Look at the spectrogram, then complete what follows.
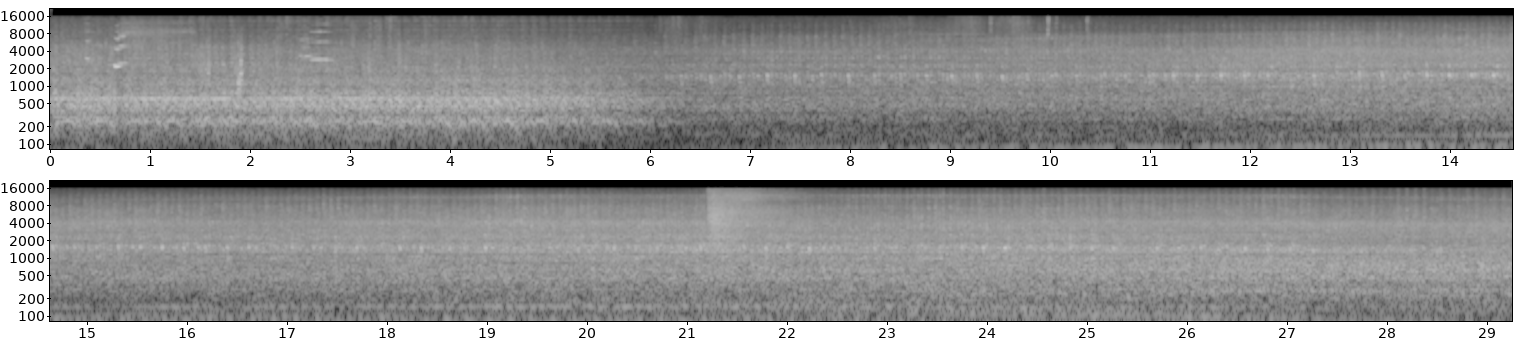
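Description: MaK diesel locomotive's engine idling close by, a steady hum. Then a diesel locomotive running slowly toward the listener, its engine growing gradually louder as it nears, with a brief hiss about three-quarters of the way through.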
